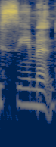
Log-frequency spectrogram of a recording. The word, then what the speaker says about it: cement: So you're the first person besides me to ever say cement to him. And I love you for it. We've just friends but you really need to pronounce the T at the end.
